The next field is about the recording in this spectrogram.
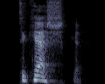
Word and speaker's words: Takeshita: Or Takeshita, I'm sorry. Jesus Christ. I was trying to say the last name earlier as I was writing his name down in my notes. For whatever reason, I couldn't say the last name. I just couldn't get it. Couldn't do it. It was Taz, I think, on commentary also was botching the pronunciation of the name. It was Takeshita, though.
